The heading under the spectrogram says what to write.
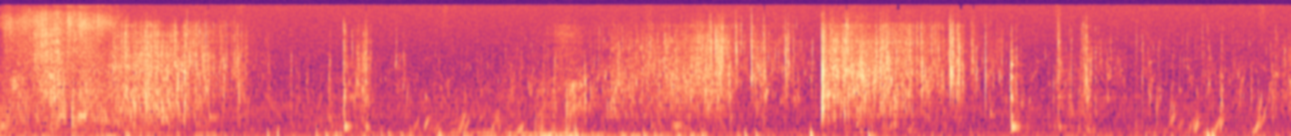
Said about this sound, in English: takes a sample by first plunging a bottle attached to a pole into the middle of the creek where there is more water flow. He rinses the bottle a few times in order to remove residue from previous samples before collecting his sample.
